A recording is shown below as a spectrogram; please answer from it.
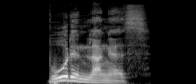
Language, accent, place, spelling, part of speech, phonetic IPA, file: German, Germany, Berlin, bodenlanges, adjective, [ˈboːdn̩ˌlaŋəs], De-bodenlanges.ogg
- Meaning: strong/mixed nominative/accusative neuter singular of bodenlang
